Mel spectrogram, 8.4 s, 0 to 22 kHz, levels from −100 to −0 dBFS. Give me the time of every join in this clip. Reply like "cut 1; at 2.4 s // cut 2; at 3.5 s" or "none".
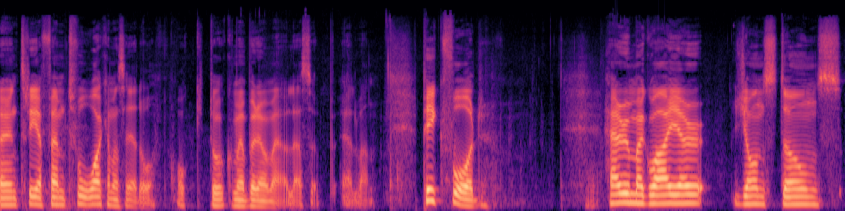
cut 1; at 1.6 s // cut 2; at 6.0 s

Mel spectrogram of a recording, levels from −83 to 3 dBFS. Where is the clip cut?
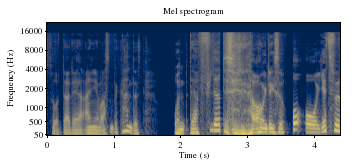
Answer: cut 1; at 2.1 s

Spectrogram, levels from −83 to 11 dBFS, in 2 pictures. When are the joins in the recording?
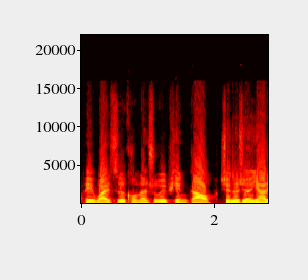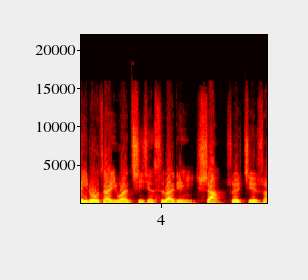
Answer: cut 1; at 2.0 s

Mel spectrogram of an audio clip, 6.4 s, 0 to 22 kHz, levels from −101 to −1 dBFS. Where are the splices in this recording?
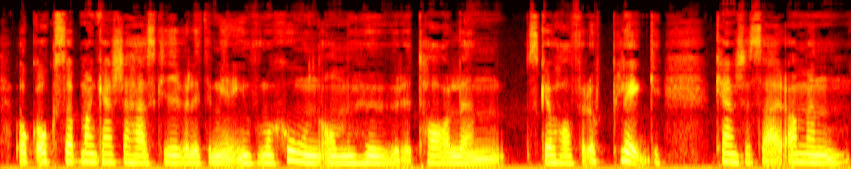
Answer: none

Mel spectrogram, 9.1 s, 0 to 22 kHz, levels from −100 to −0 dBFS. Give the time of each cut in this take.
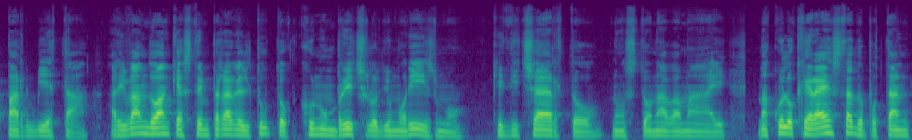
none

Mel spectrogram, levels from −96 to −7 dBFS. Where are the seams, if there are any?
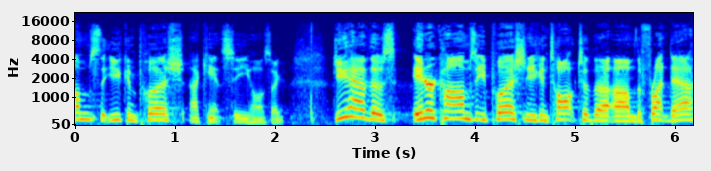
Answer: none

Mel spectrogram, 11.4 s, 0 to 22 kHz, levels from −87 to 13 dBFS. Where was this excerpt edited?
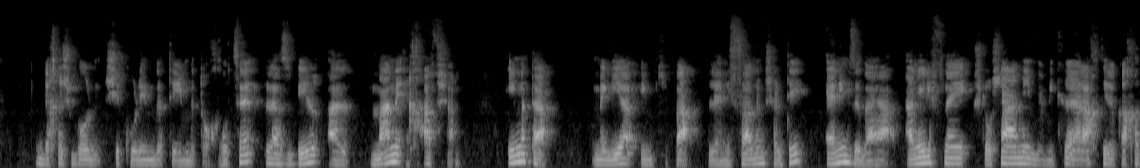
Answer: cut 1; at 2.2 s // cut 2; at 7.0 s

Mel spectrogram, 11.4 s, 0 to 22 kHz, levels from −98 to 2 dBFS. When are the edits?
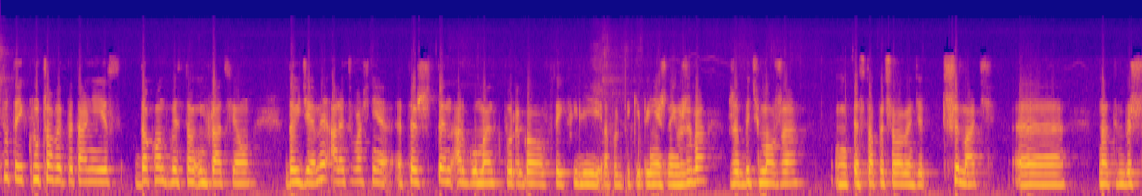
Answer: cut 1; at 3.5 s // cut 2; at 6.0 s

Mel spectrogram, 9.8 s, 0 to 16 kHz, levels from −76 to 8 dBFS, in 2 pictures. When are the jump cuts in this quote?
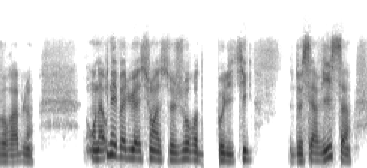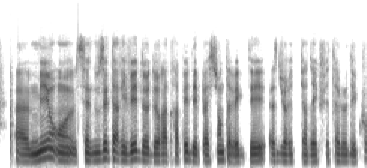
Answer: cut 1; at 1.4 s // cut 2; at 2.7 s // cut 3; at 3.9 s // cut 4; at 8.6 s

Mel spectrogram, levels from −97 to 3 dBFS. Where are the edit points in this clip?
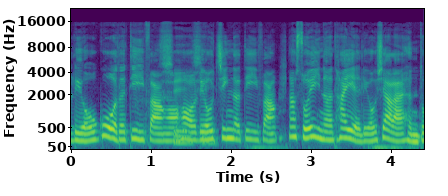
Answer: cut 1; at 2.7 s

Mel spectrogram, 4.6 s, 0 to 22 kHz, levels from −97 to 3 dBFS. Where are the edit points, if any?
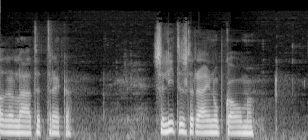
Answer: cut 1; at 2.8 s

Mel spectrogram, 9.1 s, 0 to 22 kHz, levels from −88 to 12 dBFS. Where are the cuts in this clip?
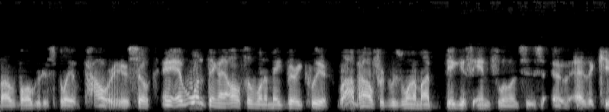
cut 1; at 2.3 s // cut 2; at 5.0 s

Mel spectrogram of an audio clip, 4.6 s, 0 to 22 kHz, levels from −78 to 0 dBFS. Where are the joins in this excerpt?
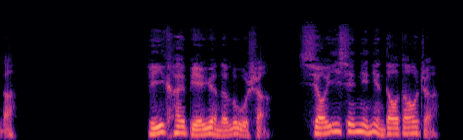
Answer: cut 1; at 2.9 s

